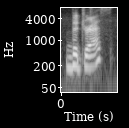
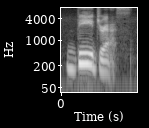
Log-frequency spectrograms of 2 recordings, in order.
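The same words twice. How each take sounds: First: The stress falls on the word dress. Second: The stress falls on the word the.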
